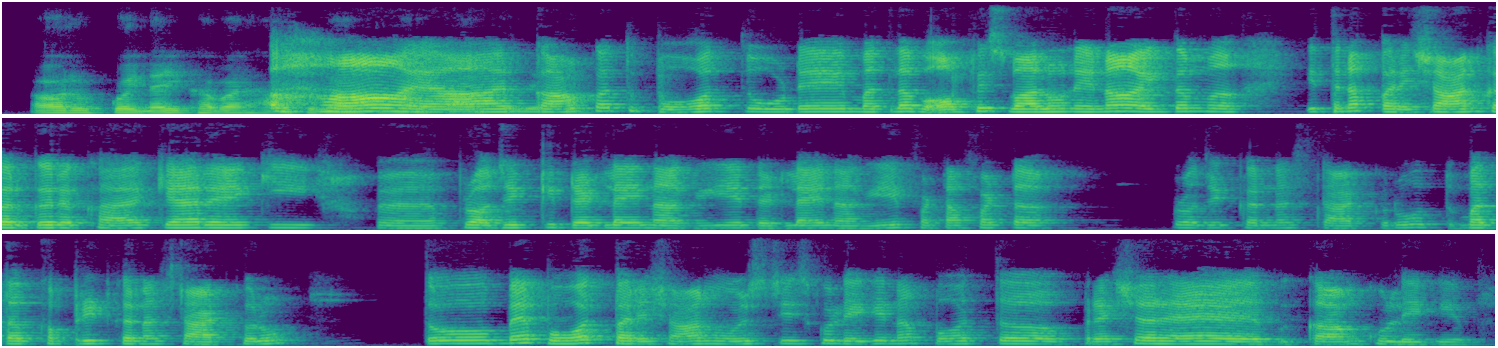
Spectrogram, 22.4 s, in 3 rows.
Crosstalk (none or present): present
